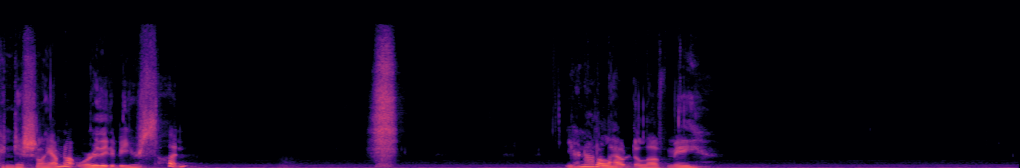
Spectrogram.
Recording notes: audio from New City Church in Champaign-Urbana, IL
